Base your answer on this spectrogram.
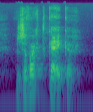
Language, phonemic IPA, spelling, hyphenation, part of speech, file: Dutch, /ˈzʋɑrtˌkɛi̯.kər/, zwartkijker, zwart‧kij‧ker, noun, Nl-zwartkijker.ogg
- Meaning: 1. someone who owns a television but does not pay television tax 2. someone who watches unfree content without paying 3. pessimist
